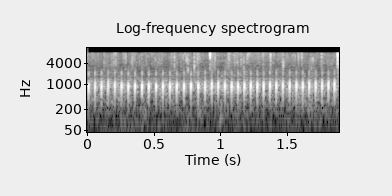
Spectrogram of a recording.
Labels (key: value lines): label: biophony, rattle
recorder: SoundTrap 500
